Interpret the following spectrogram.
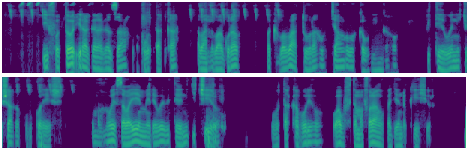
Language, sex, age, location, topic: Kinyarwanda, male, 25-35, Kigali, finance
